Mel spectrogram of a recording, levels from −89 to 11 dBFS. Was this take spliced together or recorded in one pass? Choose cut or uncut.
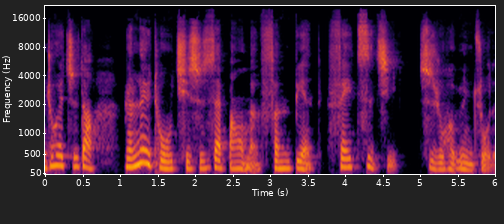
cut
